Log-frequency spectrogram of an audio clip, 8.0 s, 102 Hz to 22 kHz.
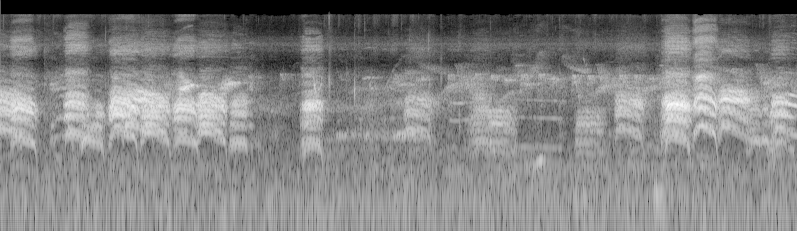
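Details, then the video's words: Several crows competing for food call in a dense, overlapping burst of hoarse caws, then a quieter stretch before louder caws return near the end. "Crow Bird Crowing Sound || Crow ki Awaz part 68 || Crow Bird Fight for Food"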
